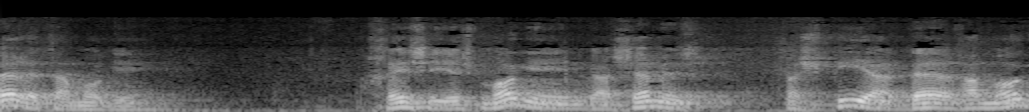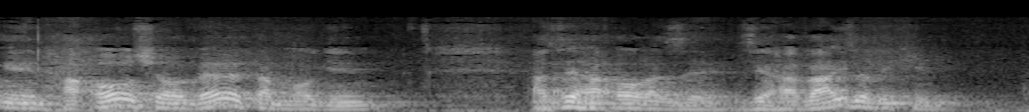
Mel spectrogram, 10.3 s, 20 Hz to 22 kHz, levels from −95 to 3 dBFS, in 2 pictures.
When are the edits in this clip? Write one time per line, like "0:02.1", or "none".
0:07.9
0:09.4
